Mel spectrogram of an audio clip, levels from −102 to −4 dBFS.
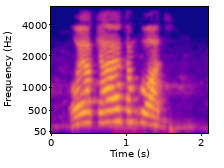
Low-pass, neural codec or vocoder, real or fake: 5.4 kHz; none; real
